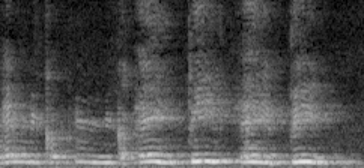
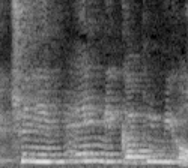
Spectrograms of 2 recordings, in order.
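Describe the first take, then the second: First: High, hushed repeated plea; childlike pestering. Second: Put-on high, childish pleading; childlike prayer. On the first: Retold or imitated. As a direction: nag the Lord like a child. (아이처럼 높고 작게 반복하는 기도) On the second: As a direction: ask the Lord like a little kid. (아이처럼 높게 조르는 기도) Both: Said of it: "어린아이처럼 그냥 계속 기도하는 거예요".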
